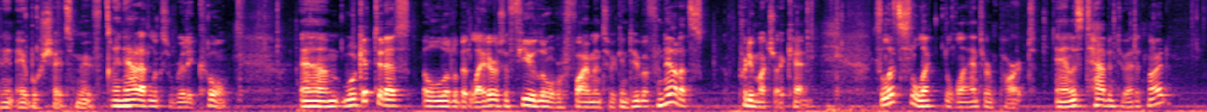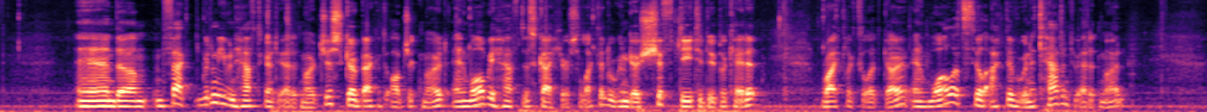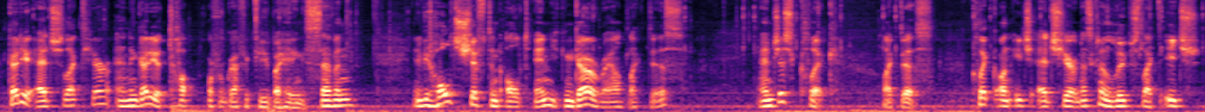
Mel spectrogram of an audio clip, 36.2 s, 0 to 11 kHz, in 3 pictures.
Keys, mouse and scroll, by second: 2.0-9.4 middle drag, 6.6-8.4 scroll down 2, 9.4 click, 9.6-11.0 scroll down 2, 11.0 Tab, 11.5-14.8 shift+middle drag, 14.8 Tab, 15.2-16.6 scroll down 2, 16.6 click, 17.2 g, 17.9 right click, 18.8 shift+d, 20.4 right click, 22.5 Tab, 24.4 click, 25.8 KP_7, 26.9 shift+middle click, 27.6-28.2 scroll up 2, 29.9 alt+shift+click, 30.8 alt+shift+click, 31.6 alt+shift+click, 32.0 shift+middle click, 33.0 alt+shift+click, 33.8 alt+shift+click, 34.5 alt+shift+click, 35.1 alt+shift+click.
